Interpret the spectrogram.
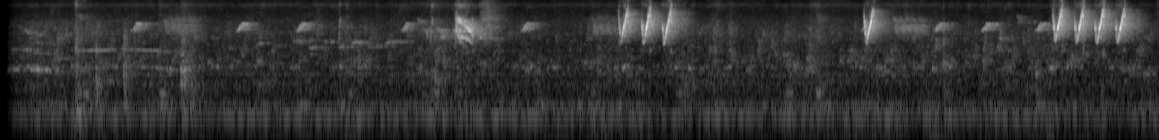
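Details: Cinereous tit (glatik watu) singing a song fully filled with canary-style phrases: scattered short high chips, then bursts of four or five rapid piercing high notes repeated every two seconds or so, with a low steady hum underneath.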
